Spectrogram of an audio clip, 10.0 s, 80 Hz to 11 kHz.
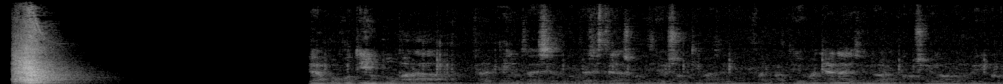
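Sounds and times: whoosh sound effect: 0:00.1 - 0:01.0.

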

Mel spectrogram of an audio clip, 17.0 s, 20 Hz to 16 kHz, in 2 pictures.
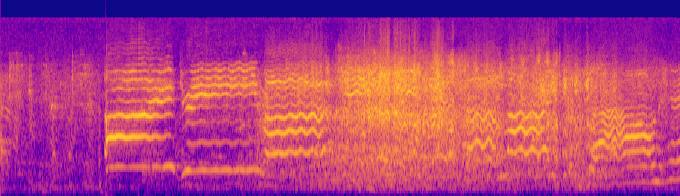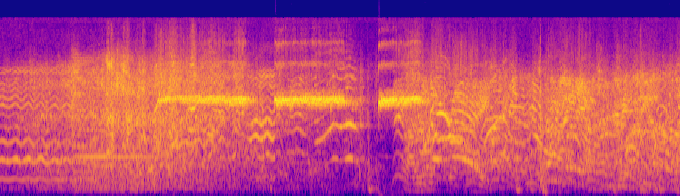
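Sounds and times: voices: 0:00.0 - 0:17.0
woman singing in a warbling voice: 0:01.3 - 0:04.2, 0:05.8 - 0:09.4
police whistle blasts: 0:10.4 - 0:14.1.

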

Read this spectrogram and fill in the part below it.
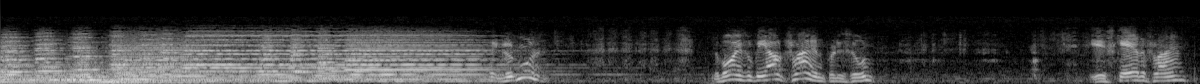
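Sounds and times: faint steady hum: 0:00.0 - 0:12.0
soundtrack hiss: 0:00.0 - 0:12.0.

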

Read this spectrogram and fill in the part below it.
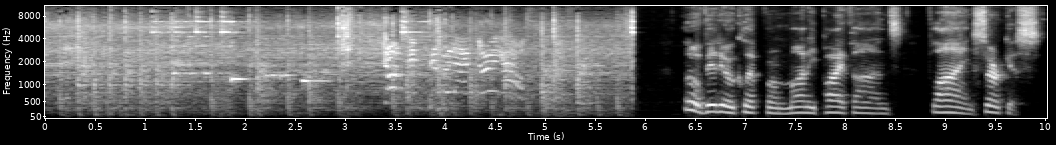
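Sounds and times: vacuum cleaner running: 0:00.0 - 0:06.0
knocks: 0:00.1 - 0:06.0
high-pitched tune: 0:01.1 - 0:04.6.

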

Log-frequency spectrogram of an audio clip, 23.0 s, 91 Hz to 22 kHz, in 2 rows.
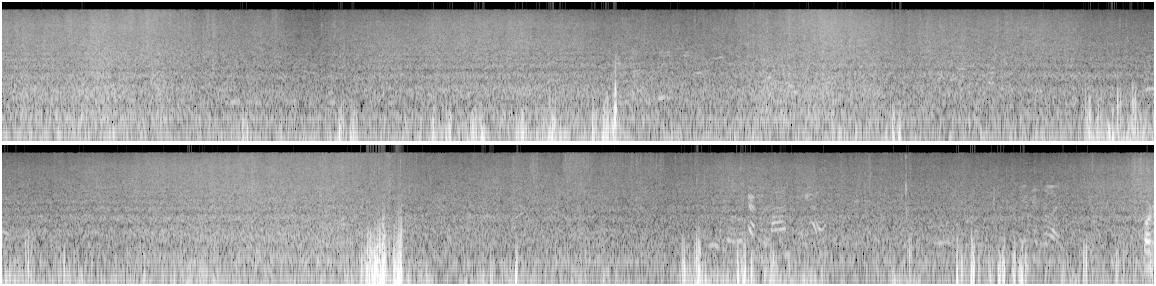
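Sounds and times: surf washing around rocks: 0:00.0 - 0:23.0
wind rumbling on microphone: 0:00.0 - 0:23.0.

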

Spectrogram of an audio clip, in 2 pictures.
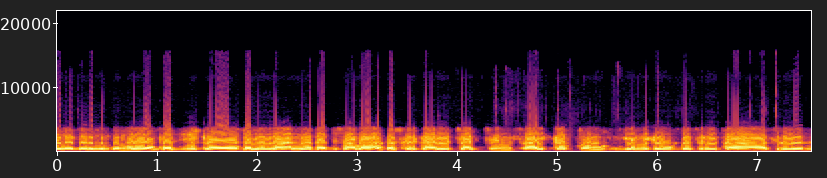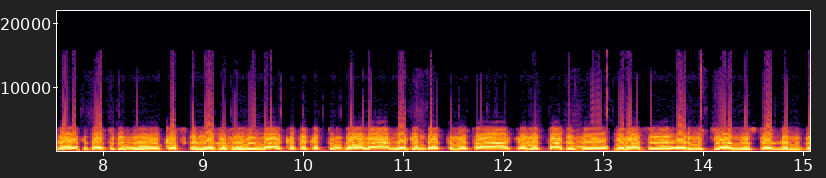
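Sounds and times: person talking: 0:00.0 - 0:15.0.

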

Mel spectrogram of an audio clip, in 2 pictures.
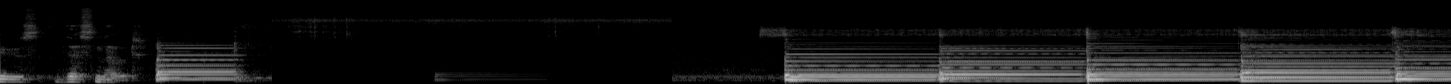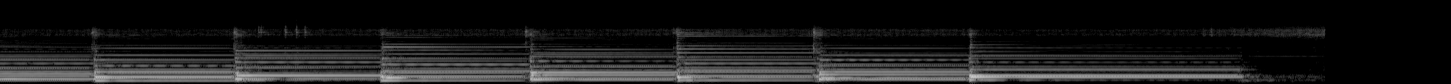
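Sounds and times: piano intervals ringing: 0:00.0 - 0:02.7, 0:06.8 - 0:27.8.

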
